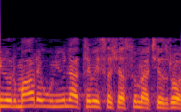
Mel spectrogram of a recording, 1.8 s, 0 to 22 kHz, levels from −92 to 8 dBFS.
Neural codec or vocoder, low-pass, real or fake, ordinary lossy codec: none; 5.4 kHz; real; none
